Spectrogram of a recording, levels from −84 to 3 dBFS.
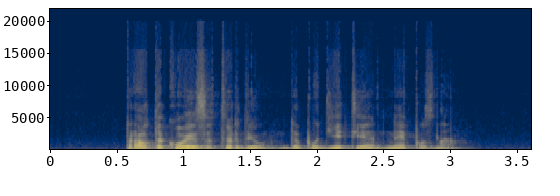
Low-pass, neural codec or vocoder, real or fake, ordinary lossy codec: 19.8 kHz; autoencoder, 48 kHz, 128 numbers a frame, DAC-VAE, trained on Japanese speech; fake; Opus, 16 kbps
